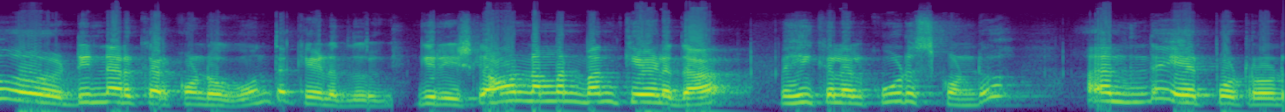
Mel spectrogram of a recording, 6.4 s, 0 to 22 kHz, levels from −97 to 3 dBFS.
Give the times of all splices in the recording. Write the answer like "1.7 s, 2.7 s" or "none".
3.7 s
